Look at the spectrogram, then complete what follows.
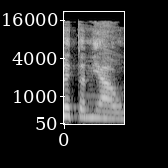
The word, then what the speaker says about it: נתניהו: Basta procurar um pouquinho para você encontrar o nome dele sendo pronunciado da forma correta em hebraico legítimo. זה היה לא אחר מאשר ראש הממשלה בנימין נתניהו.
